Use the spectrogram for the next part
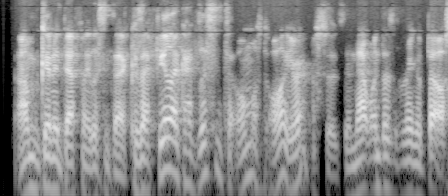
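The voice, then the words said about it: Classic New Jersey accent. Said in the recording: “You guys have a very kind of classic Jersey accent.”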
